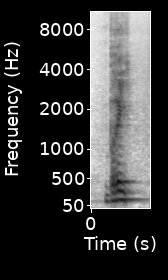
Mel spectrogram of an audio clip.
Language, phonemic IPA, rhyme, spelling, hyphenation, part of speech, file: Dutch, /bri/, -i, brie, brie, noun, Nl-brie.ogg
- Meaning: brie (variety of French cheese)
